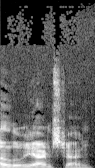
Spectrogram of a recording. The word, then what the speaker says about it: Louis Armstrong: Yeah, Louis Armstrong.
